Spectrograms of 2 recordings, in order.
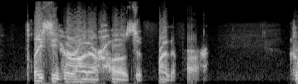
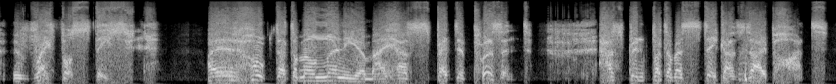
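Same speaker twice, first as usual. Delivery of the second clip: higher, stately voice of a proud queen; Corona, regal and resentful; 5 semitones higher than usual. Acted. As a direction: look down on a treacherous sister. Corona speaks to captive Luna.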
